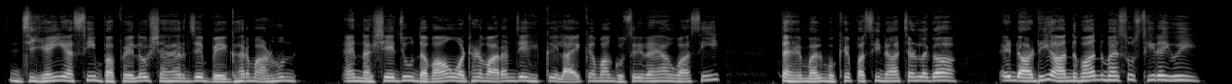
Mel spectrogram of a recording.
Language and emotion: Sindhi, fearful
